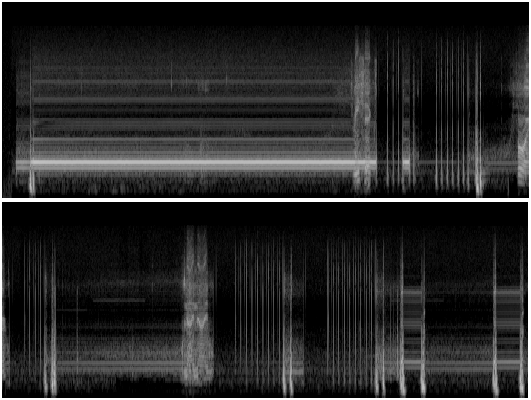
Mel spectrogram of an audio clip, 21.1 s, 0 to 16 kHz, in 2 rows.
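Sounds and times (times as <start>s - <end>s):
long steady telephone exchange supervision test tone on a trunk: 0.2s - 8.3s, 11.6s - 14.8s, 17.2s - 21.0s
short interrupted telephone exchange tone pulses: 0.3s - 7.5s
pulse-dialing clicks on a telephone trunk: 7.0s - 10.1s, 10.7s - 12.2s, 14.8s - 19.1s, 20.4s - 21.0s.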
